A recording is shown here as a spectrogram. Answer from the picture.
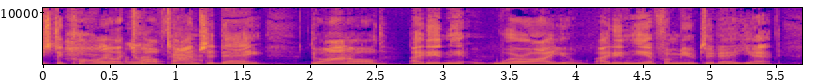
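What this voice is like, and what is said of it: Usual voice. Nothing is said of it.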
